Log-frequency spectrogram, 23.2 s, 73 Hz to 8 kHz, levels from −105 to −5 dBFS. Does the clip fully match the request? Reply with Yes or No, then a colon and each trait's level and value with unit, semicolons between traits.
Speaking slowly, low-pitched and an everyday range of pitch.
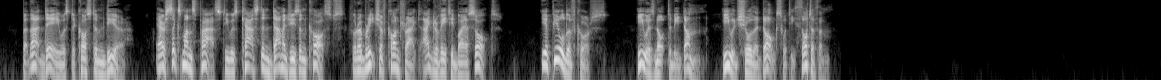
No: slow, 120 wpm; low, 125 Hz; wide, 6.9 semitones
